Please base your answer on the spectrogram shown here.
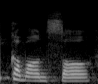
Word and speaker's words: commençons: To make it soft, it will be commençons.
